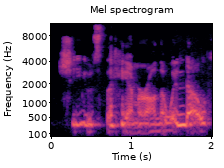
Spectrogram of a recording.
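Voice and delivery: whispered narration; a secret little whisper; hushed aside. A narrator's reading.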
